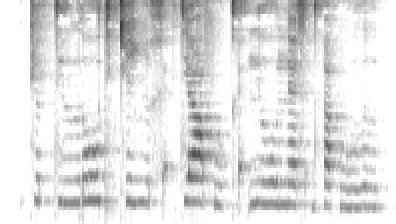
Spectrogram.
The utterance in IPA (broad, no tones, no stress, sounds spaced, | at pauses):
c ø θ tʲ ɯː ɾ oː dʲ æ̰ cʰ e ʎ ø x æ̰ tʲ ɑː f u kʰ æ̰ nʲ oː n æ s æ̰ d θ ɑ k uː ð ɯ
